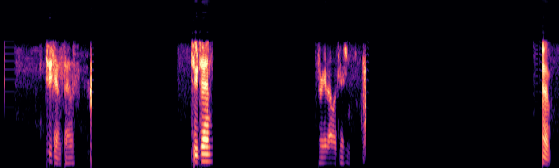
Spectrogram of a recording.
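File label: Police Northeast District Disp, radio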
